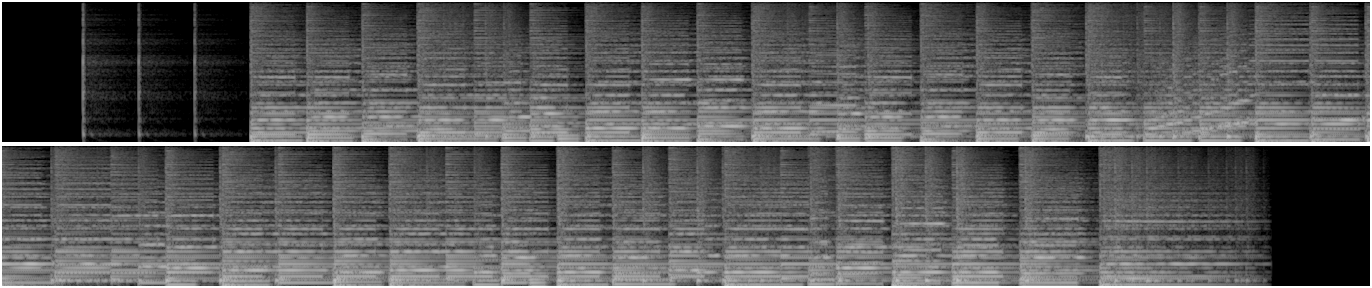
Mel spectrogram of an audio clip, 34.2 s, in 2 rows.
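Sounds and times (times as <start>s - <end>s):
national anthem: 3.1s - 33.0s.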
